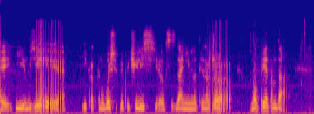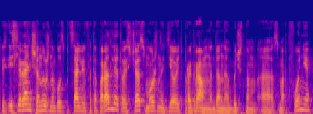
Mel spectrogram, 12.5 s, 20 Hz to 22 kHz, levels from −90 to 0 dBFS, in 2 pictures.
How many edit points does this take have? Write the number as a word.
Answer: zero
